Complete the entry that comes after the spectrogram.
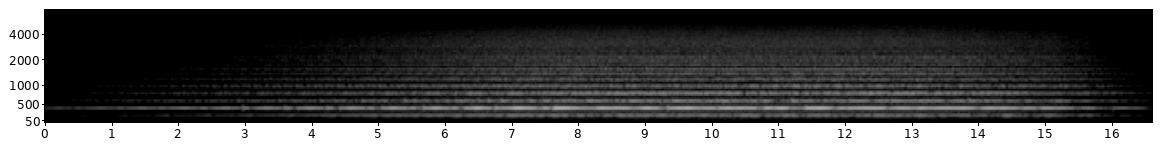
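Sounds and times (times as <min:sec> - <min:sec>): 
ambient music: 0:02.9 - 0:16.0.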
